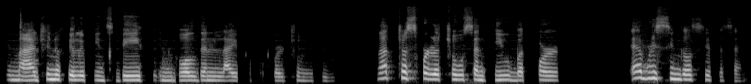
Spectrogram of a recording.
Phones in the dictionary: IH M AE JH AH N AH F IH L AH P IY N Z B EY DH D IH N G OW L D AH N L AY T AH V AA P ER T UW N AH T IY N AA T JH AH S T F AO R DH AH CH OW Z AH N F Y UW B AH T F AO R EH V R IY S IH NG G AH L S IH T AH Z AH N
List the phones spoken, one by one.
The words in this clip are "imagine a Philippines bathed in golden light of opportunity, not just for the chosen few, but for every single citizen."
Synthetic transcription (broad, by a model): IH M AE JH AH N AH F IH L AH P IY N S B EY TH IH N G OW L D AH N L AY T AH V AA P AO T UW N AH T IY N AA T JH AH S T F AO R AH CH OW S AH N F Y UW B AH T F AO R EH V R IY S IH NG G AH L S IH T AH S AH N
